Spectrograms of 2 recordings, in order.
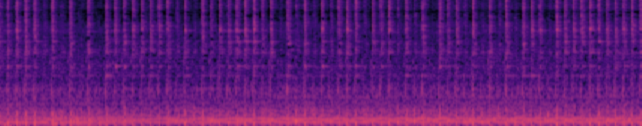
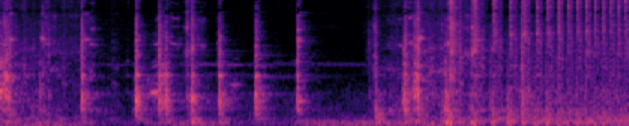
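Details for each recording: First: Yardman leaf vacuum/mulcher small single-cylinder engine after carburetor work and reassembling: steady, even chugging around four pulses a second, no misses or surging; running properly, warming up for an oil change. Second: Yardman walk-behind leaf vacuum/mulcher that won't start after storage, tested with starting fluid: slow uneven cranking pops, then the small engine catches and races; starts-then-dies test points to the carburetor or stale gasoline, carburetor suspected.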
